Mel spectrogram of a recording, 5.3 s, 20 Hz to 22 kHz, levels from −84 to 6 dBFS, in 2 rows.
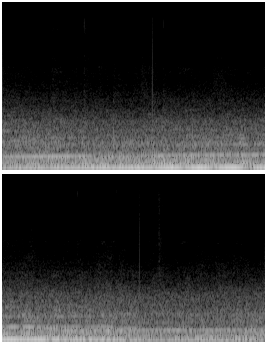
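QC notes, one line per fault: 1.50–4.00 s, doubled audio track: a second full-band copy of the sound runs roughly 0.7 s behind, some 5 dB quieter. It has no decay or room colour and cuts in and out abruptly. Likely a slower capture path or an out-of-step edit.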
